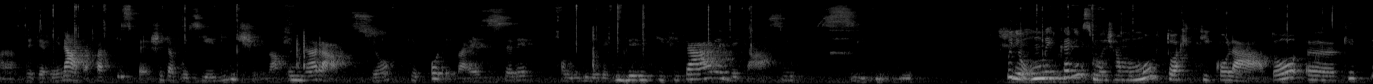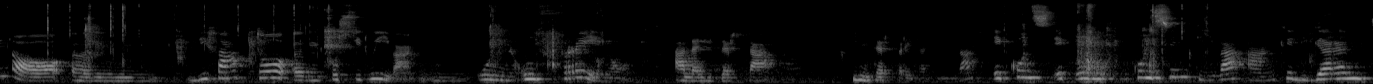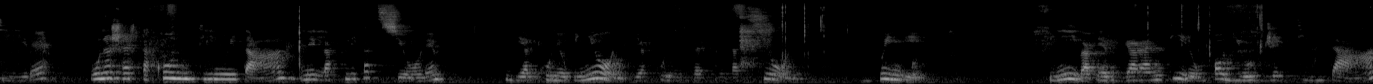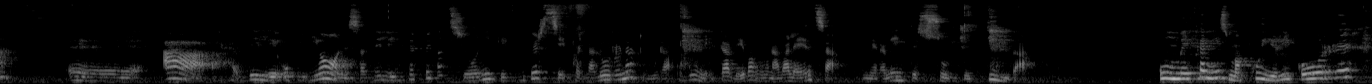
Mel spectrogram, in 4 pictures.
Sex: female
